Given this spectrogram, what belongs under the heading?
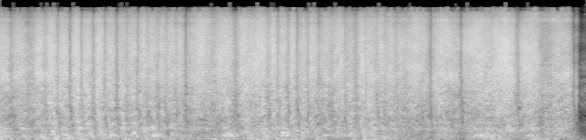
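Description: A canoe hull is hand-sanded before fibreglass resin goes on, a loud, close, continuous rasping rub in quick back-and-forth strokes that runs without a pause and with no talking.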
